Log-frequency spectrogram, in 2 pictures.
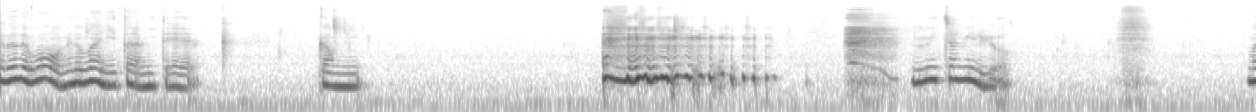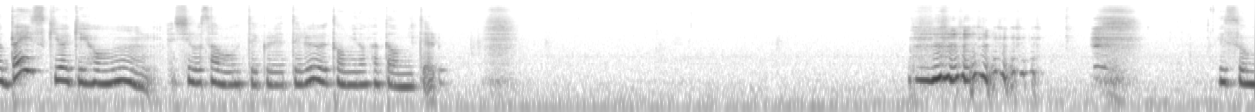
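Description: A young woman speaks softly and playfully close to a microphone, with pauses.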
